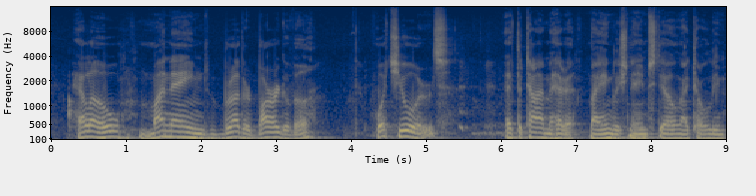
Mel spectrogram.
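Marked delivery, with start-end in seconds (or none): 0.3-5.3 slow, deep Southern drawl. Retelling a man introducing himself at a meal: imitating Das's Southern drawl. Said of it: "in his deep Southern drawl".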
